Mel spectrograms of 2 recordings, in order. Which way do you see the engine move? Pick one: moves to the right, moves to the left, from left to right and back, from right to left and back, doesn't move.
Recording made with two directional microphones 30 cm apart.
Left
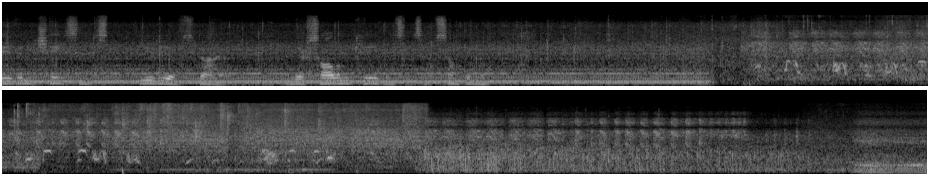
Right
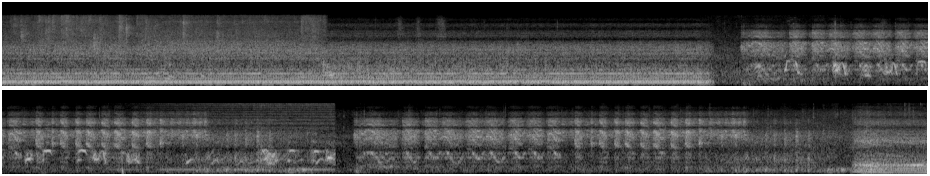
doesn't move.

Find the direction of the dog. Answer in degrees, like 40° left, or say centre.
50° right.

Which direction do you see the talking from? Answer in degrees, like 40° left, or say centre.
50° left.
